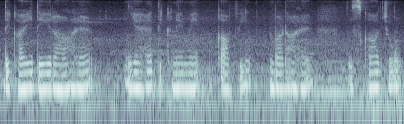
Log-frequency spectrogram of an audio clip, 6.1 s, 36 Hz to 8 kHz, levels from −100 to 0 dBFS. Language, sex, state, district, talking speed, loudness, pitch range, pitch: Hindi, female, Rajasthan, Jaipur, 130 wpm, -17 LUFS, 165-175 Hz, 170 Hz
